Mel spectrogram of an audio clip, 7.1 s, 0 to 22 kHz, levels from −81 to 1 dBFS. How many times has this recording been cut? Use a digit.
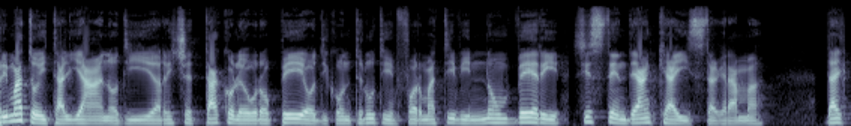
1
